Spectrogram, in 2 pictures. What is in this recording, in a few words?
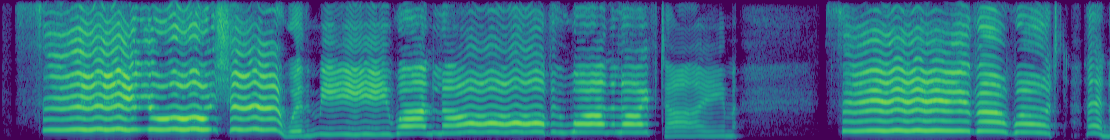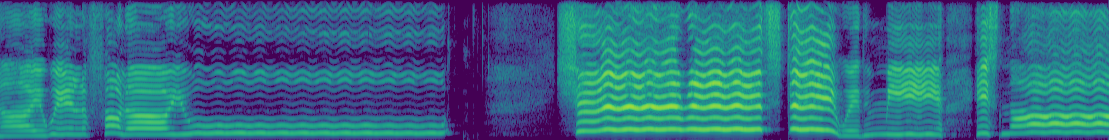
C5000 female, microphones; JJLabs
